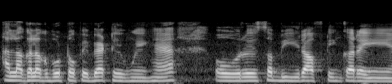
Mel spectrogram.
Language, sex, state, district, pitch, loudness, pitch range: Hindi, female, Haryana, Jhajjar, 175 Hz, -16 LUFS, 170-180 Hz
